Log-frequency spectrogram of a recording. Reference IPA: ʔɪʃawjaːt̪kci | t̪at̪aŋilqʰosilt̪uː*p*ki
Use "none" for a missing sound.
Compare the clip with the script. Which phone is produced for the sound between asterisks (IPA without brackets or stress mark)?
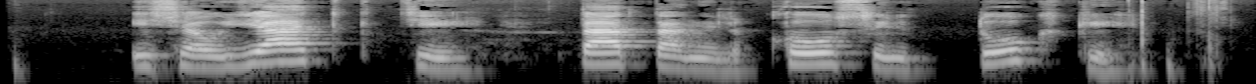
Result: k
